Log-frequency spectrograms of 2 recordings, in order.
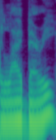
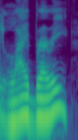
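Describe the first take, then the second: First: Library said as "lie-berry"; funny mispronunciation. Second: Said in the usual way. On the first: Shown as a demonstration. Podcaster says it because it sounds funnier, library as "lie-berry". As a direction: drop the first r in library. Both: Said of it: "or as I like to say".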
